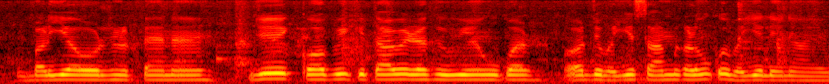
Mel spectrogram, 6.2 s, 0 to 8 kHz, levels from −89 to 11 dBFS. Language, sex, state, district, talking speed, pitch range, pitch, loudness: Bundeli, male, Uttar Pradesh, Budaun, 230 wpm, 165-175 Hz, 170 Hz, -26 LUFS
